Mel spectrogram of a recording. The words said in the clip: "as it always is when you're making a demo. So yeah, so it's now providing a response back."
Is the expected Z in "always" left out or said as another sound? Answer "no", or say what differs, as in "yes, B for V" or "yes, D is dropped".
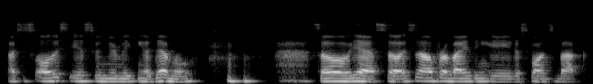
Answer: yes, S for Z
